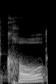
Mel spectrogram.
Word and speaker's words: cold: The first word is called, it's open, and the second word is cold.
